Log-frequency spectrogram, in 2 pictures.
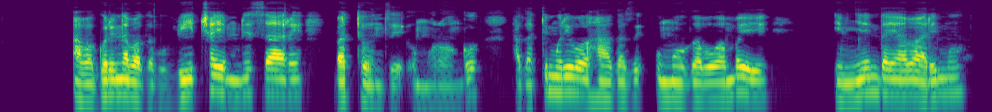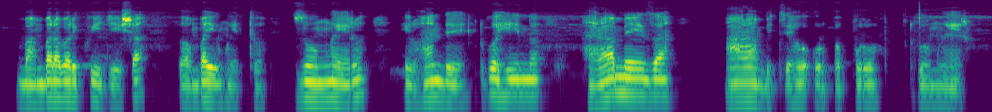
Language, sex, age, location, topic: Kinyarwanda, male, 18-24, Kigali, health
